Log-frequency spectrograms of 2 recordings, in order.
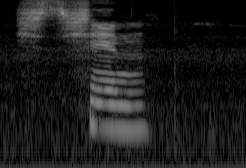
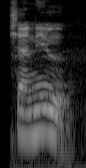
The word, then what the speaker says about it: Shaneil: This time is Shen. I know you pronounce it again, man. Shaneil.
